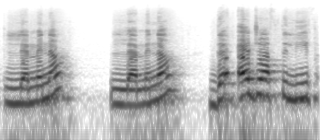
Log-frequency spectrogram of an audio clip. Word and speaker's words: lamina: आपकी बुक्स में भी स्पेलिंग गलत है, LAMINA इज the correct spelling, ई नहीं आएगा यहाँ, lamina, एंड इट is pronounced as lamina.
